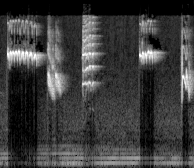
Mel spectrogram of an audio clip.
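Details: Chinese bulbul training song for competition birds with sharp, tight harsh fill: a high pulsed whistle, a buzzy downslurred note and a stacked rising burst, with low background hum.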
